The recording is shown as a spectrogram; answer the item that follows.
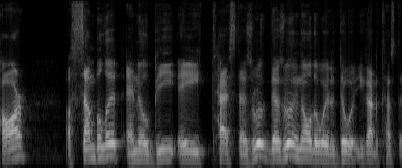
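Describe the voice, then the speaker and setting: A man with a relaxed tone and ordinary pitch variation on a very clean recording with a silent background. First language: not English. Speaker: RC hobby streamer. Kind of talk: live stream tutorial chat. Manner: casual, relaxed.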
